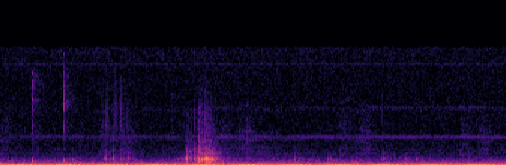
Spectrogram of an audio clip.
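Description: Steady low electrical hum, with a few faint clicks and one short soft sound near the middle.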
